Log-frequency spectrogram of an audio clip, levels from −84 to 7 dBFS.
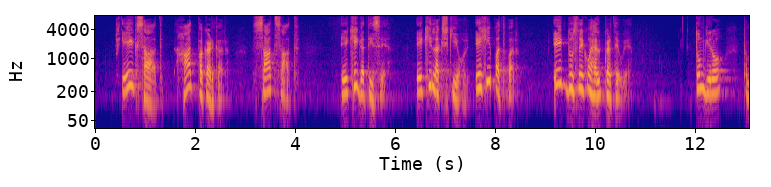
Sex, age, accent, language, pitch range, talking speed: male, 60-79, native, Hindi, 135-170 Hz, 130 wpm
